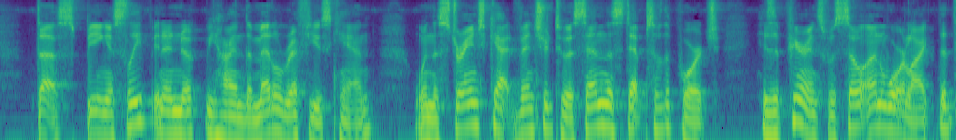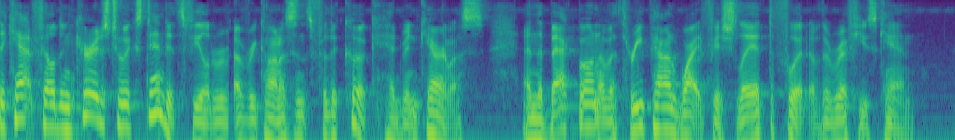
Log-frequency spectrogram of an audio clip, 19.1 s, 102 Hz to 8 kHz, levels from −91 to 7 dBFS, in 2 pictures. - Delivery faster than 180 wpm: Yes, average, 190 wpm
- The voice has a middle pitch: No, low, 115 Hz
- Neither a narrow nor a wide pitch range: No, wide, 6.7 semitones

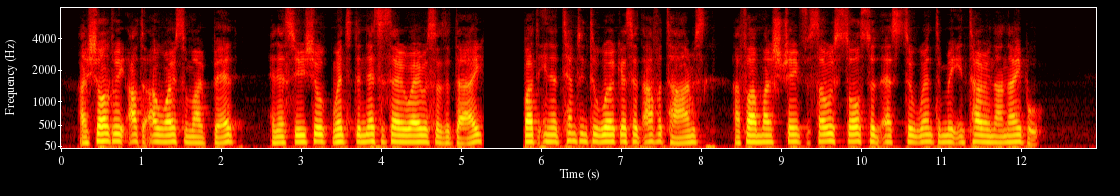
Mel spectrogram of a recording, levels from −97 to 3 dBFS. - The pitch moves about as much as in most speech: No, narrow, 1.8 semitones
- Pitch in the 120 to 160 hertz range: Yes, medium, 140 Hz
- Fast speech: No, average, 185 wpm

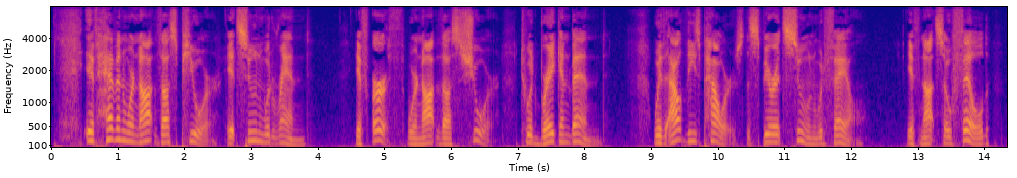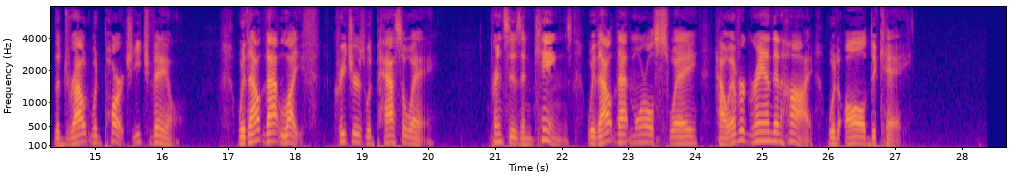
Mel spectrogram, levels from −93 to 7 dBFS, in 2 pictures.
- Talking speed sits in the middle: No, slow, 125 wpm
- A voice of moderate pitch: Yes, medium, 155 Hz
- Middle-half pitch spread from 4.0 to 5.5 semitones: Yes, average, 4.5 semitones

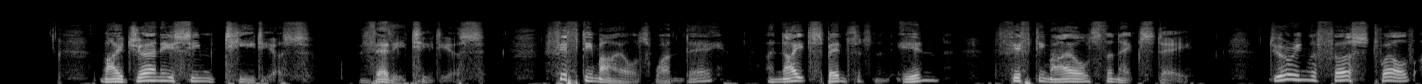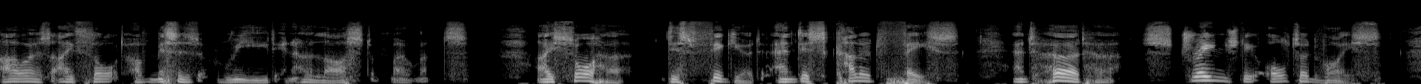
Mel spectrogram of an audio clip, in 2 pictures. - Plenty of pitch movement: Yes, wide, 5.9 semitones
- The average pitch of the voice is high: No, low, 130 Hz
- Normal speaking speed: No, slow, 100 wpm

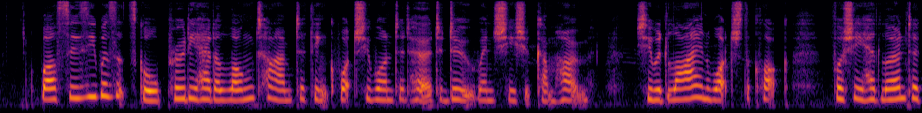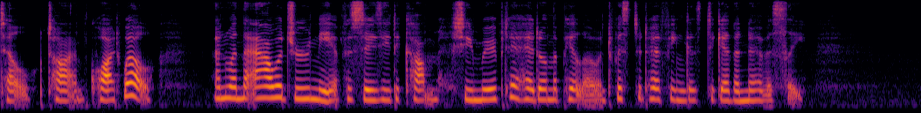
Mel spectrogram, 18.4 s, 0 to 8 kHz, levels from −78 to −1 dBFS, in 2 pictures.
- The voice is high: Yes, very high, 250 Hz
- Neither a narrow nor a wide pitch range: No, narrow, 2.1 semitones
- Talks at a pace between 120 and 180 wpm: No, fast, 205 wpm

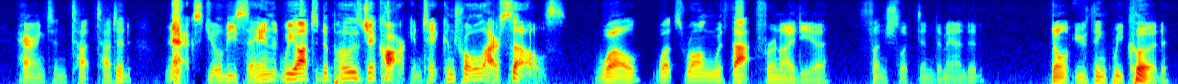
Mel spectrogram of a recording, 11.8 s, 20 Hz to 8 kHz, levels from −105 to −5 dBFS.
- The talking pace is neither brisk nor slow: Yes, average, 170 wpm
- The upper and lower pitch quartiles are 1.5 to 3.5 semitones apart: No, wide, 5.6 semitones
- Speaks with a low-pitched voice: Yes, low, 105 Hz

